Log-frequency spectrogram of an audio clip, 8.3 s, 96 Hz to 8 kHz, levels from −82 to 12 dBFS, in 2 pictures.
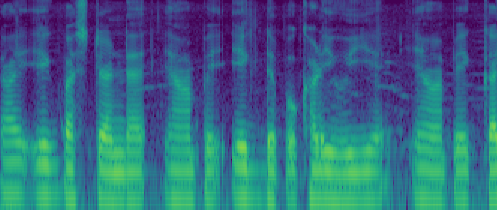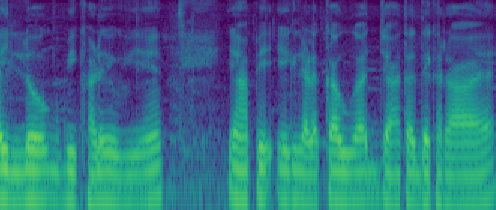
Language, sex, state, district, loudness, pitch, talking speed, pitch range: Hindi, male, Uttar Pradesh, Hamirpur, -17 LUFS, 110 Hz, 205 wpm, 105-115 Hz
